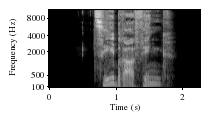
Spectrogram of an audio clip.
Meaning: zebra finch
- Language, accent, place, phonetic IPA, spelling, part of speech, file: German, Germany, Berlin, [ˈt͡seːbʁaˌfɪŋk], Zebrafink, noun, De-Zebrafink.ogg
